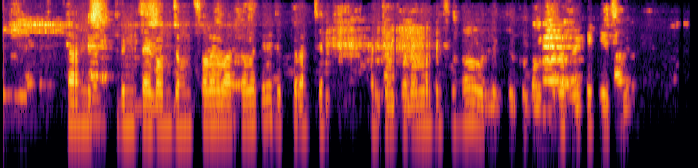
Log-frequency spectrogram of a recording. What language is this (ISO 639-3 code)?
ben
